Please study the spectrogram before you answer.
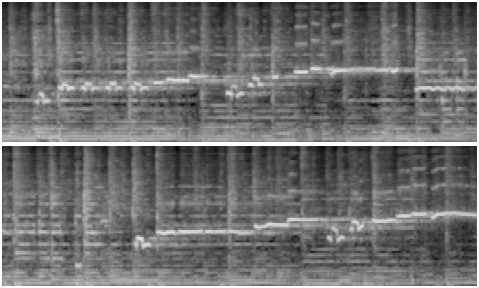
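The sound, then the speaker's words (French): A man's skilful whistling carries a melody over instrumental accompaniment, the clear high tone gliding up and down in long phrases for about twelve seconds, from a poor-quality recording. “Il avait le don de siffler, j'aimais ça, moi. Il y avait tout un sifflet”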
